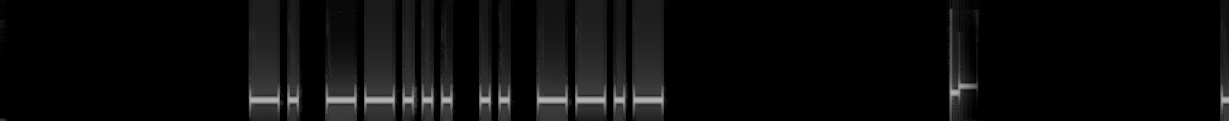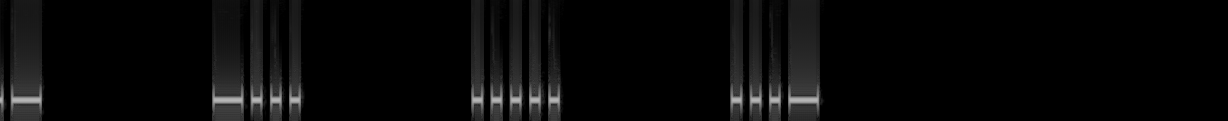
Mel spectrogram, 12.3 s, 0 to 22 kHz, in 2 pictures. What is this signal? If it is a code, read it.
Morse code, heard as a keyed tone, about 25 wpm, spaced as for 13 wpm, 700 Hz. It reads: N7IQ AB5V
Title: USA Call Signs - 4 Characters - 6x Character Spacing - 25wpm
